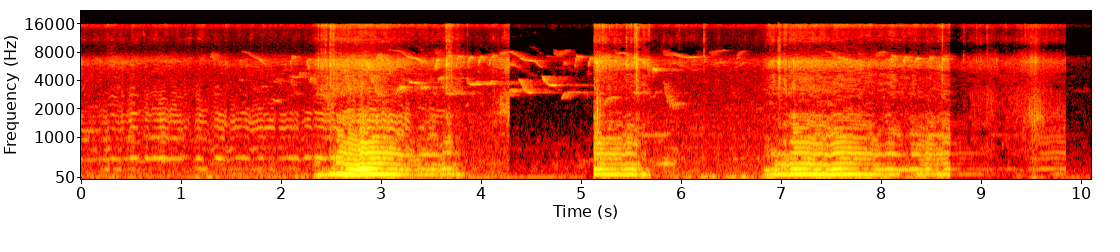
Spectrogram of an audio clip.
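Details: Violet carpenter bee recorded in Mazovia, Poland, a species once declared extinct there; bursts of loud droning buzz rising and falling as it passes, separated by quieter gaps and brief silences.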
